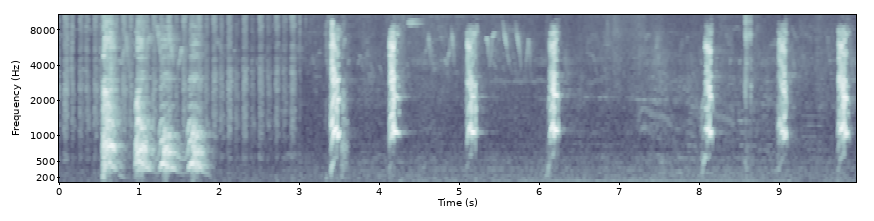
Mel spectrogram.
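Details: Puppies at play on green grass while competing for toys: a fast cluster of four overlapping barks, then single sharp yaps spaced about a second apart against a quiet background.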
